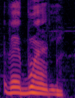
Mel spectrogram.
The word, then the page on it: vebuari: Roon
